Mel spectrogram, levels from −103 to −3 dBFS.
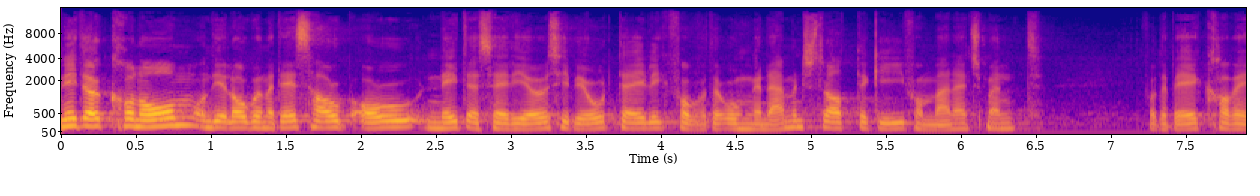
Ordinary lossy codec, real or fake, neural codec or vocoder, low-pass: MP3, 96 kbps; real; none; 14.4 kHz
